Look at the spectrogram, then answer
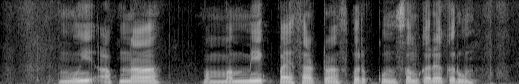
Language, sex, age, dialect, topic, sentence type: Magahi, male, 25-30, Northeastern/Surjapuri, banking, question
